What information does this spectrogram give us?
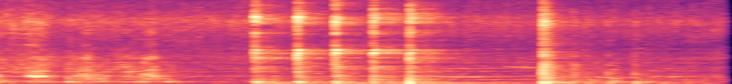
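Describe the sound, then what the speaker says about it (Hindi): A spoon clinks and scrapes against a pan as chicken and chickpea masala is sautéed for murgh cholay. Soft sizzling sits underneath, then a quick series of sharp knocks lands near the middle, followed by one more later on. "अब मुझे इसको अच्छे तरीके से भून लेना है।"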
